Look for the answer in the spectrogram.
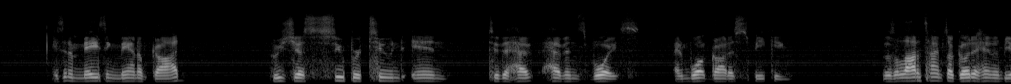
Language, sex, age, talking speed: English, male, 20-39, 185 wpm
